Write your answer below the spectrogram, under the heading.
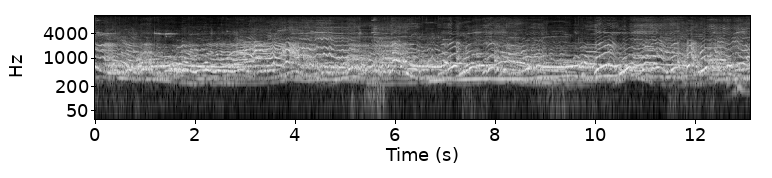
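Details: Group of European wolves in Tama Zoological Park, Japan, howling in chorus; a dense tangle of wavering, rising and falling howls with yipping bends, continuous across thirteen seconds.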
